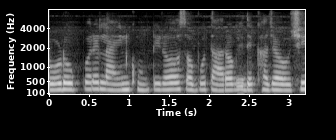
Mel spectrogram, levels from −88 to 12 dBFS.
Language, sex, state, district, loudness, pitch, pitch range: Odia, female, Odisha, Khordha, -15 LUFS, 215 Hz, 205-225 Hz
